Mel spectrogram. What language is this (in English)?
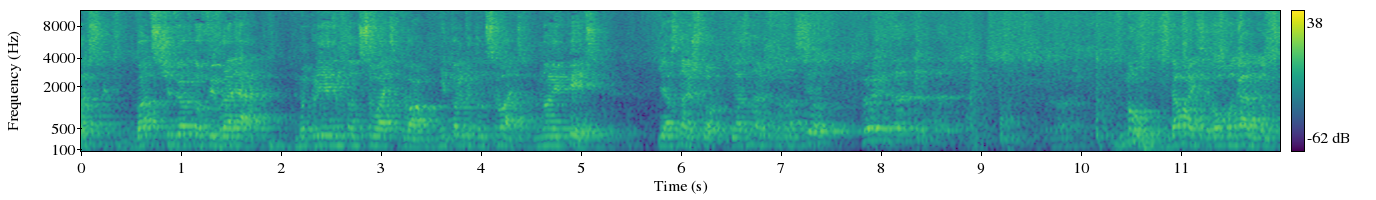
Russian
